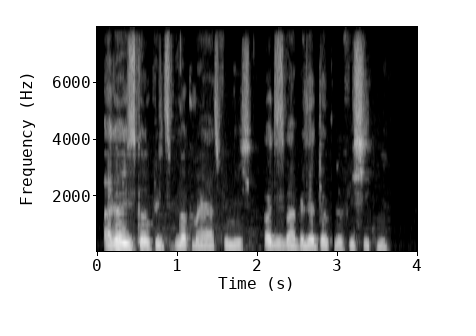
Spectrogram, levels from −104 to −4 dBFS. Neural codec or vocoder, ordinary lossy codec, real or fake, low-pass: none; none; real; none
